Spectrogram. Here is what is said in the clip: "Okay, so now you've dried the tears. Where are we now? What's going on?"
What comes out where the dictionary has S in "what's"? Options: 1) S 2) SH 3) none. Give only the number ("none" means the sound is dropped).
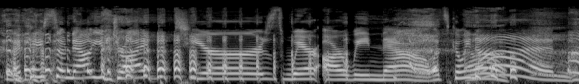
1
